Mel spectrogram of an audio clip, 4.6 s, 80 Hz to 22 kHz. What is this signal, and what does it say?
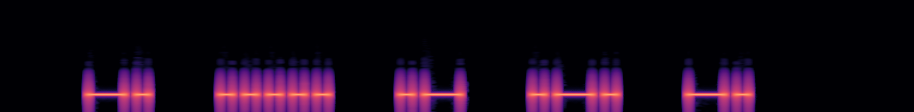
Morse code, heard as a keyed tone, about 20 wpm, spaced as for 15 wpm, 700 Hz. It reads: N5ARN
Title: 200 Lesson 32g - Letter k - Call Signs 20wpm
